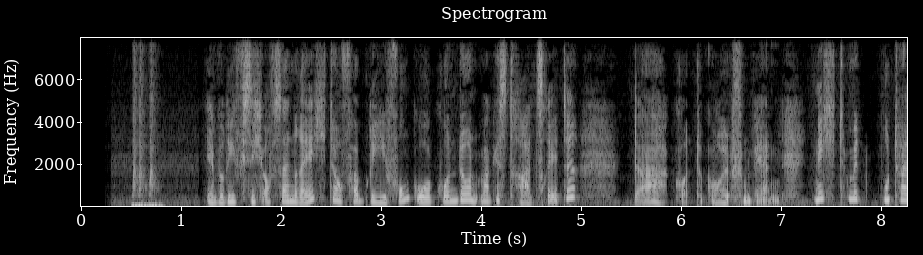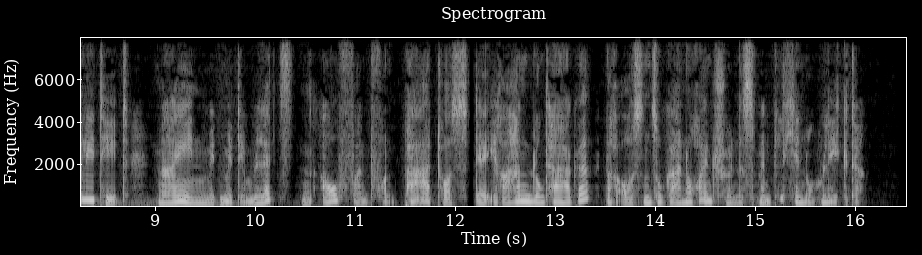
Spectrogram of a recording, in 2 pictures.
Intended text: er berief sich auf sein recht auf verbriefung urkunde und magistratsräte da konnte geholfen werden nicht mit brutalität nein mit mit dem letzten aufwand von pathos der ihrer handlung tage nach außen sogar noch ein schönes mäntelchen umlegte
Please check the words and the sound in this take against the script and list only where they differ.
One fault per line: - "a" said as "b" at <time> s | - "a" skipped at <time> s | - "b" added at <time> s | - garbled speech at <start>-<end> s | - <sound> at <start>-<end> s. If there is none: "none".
- whoosh at 0.5-0.9 s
